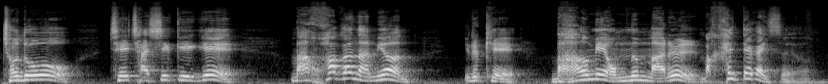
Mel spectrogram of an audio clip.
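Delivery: ordinary talk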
